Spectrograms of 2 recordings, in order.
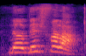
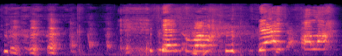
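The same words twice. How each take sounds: First: Said in the usual way. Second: Drawn-out, high mock whine; play-whine to get a word in, stretched and rising high; pleading to speak. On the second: Doll fights to be heard over a rival, mock whining. Interrupted in an acted doll quarrel.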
